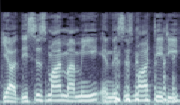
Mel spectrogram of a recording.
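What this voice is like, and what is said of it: Imitated South African accent. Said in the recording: “I talked like a fucking South African.”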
